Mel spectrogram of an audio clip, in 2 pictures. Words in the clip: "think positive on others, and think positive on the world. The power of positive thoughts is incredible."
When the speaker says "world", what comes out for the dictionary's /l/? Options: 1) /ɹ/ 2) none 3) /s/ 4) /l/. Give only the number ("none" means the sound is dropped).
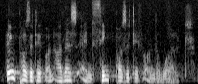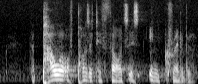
4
